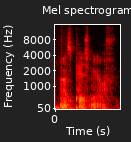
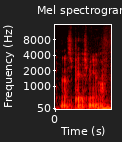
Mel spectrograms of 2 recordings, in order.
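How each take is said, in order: First: Low, very soft grumble; quiet, deep grumble of annoyance; annoyed mutter. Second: Voiceless whisper to yourself; hushed, whispered grumble; annoyed whisper. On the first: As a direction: mutter it low, half to yourself. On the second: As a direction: whisper the complaint under your breath. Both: Real, not acted.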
